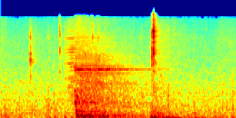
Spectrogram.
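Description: A short chime rings as an item is picked up.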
